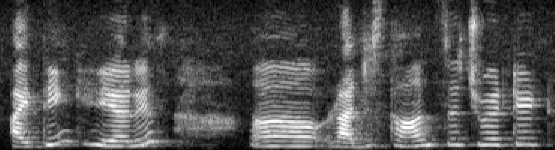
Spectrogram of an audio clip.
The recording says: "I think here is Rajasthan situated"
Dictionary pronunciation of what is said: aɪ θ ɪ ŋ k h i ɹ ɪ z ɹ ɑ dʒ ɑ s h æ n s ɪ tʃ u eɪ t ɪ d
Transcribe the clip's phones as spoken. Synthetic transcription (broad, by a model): aɪ t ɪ ŋ k h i ɹ ɪ z ɹ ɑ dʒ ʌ s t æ n s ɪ tʃ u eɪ t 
